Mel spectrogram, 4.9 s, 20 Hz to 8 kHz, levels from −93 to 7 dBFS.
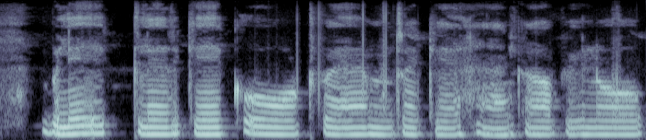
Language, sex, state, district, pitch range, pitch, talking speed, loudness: Hindi, male, Rajasthan, Jaipur, 145-155 Hz, 150 Hz, 110 wpm, -16 LUFS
